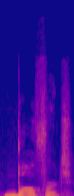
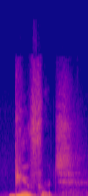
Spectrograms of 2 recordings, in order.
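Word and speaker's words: Beaufort: Uh O comes before U, N before S. It's an easy way to remember it.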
